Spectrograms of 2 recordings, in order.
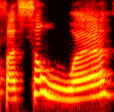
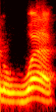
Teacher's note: fasawwa waw tasdid hukumnya nabar ditinggikan, ditekan wa.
